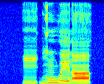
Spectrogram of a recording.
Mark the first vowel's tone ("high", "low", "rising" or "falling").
low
